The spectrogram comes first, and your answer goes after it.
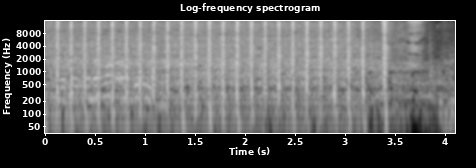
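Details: Fiat Multijet diesel at idle until shutdown. Sharp, evenly spaced ticking about three times a second: compression escaping past a leaking injector seal.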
